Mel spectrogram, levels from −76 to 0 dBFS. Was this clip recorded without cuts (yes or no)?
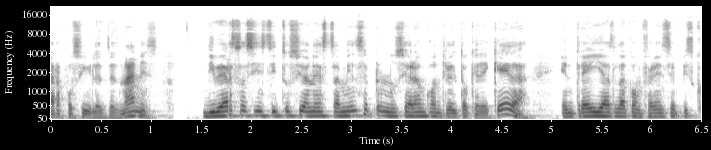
yes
